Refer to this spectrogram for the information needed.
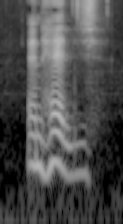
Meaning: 1. holiday 2. weekend: Saturday and Sunday 3. weekend: Friday afternoon (after work) to Sunday
- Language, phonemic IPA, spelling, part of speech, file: Swedish, /hɛlj/, helg, noun, Sv-helg.ogg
